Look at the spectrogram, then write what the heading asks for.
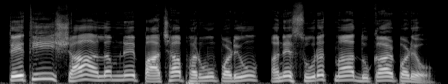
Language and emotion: Gujarati, neutral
